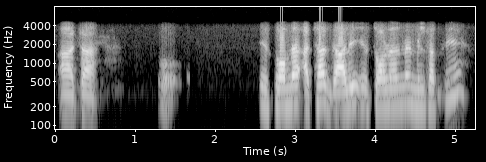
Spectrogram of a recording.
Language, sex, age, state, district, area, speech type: Urdu, male, 45-60, Delhi, East Delhi, urban, conversation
